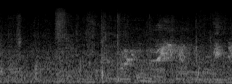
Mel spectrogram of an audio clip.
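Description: Indistinct chatter of a crowd of people standing around outdoors, with a brief high-pitched wavering sound near the end.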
